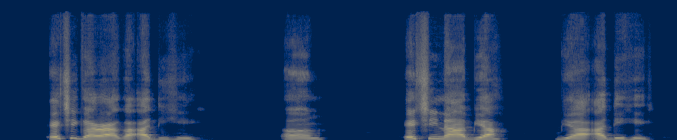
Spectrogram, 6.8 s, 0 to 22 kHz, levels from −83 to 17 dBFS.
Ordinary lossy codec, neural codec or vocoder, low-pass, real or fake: none; autoencoder, 48 kHz, 128 numbers a frame, DAC-VAE, trained on Japanese speech; none; fake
